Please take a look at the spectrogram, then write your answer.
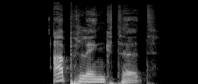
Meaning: inflection of ablenken: 1. second-person plural dependent preterite 2. second-person plural dependent subjunctive II
- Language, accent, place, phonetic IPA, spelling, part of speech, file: German, Germany, Berlin, [ˈapˌlɛŋktət], ablenktet, verb, De-ablenktet.ogg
